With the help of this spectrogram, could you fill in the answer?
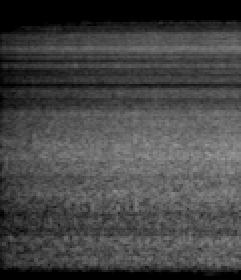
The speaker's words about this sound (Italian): hey Google, fammi ascoltare i suoni dell'acqua che scorre.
